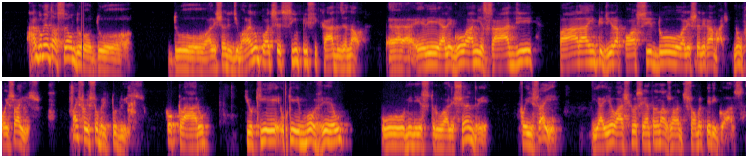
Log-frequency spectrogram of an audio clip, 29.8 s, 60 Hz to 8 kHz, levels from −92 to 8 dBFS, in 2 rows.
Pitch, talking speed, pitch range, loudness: 140 Hz, 125 wpm, 125-160 Hz, -16 LUFS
